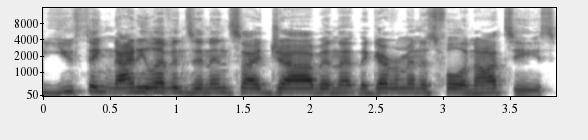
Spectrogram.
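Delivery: normal talking voice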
